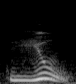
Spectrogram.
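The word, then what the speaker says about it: ewe: Pronunciation क्या है? यू, यू, मादा भेड़ को यू कहते हैं।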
